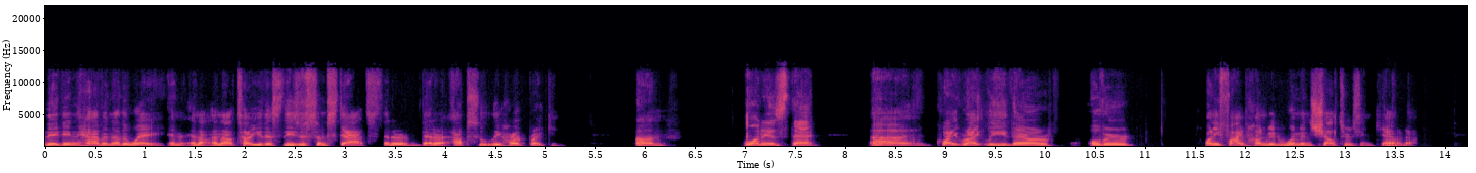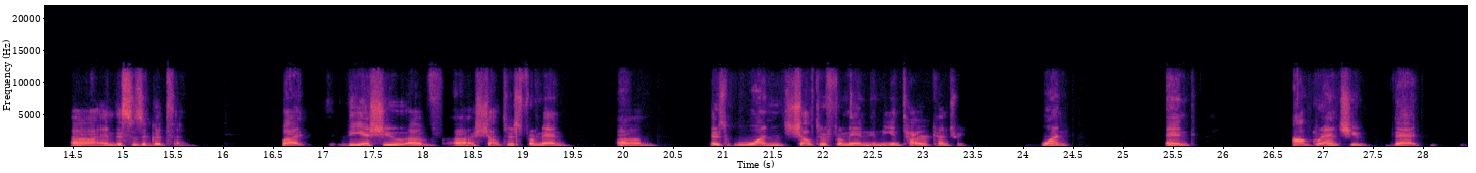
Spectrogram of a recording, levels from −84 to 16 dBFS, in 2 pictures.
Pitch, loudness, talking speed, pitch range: 125 Hz, -18 LUFS, 145 wpm, 110-140 Hz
